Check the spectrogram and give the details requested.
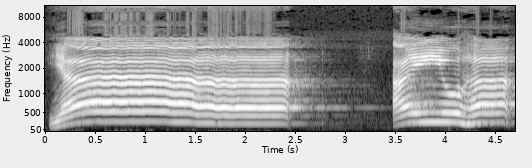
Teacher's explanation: namun qiraah Hamzah di sini setelah panjang dia saket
